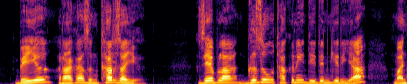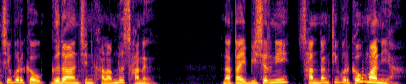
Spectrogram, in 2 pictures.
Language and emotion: Bodo, angry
